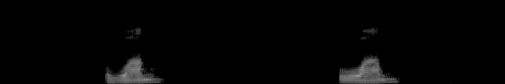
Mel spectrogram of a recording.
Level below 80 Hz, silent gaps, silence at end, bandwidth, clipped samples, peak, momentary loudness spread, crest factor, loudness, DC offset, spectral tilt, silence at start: -82 dBFS; 2.15-3.39 s; 1.05 s; 6.6 kHz; under 0.1%; -20 dBFS; 17 LU; 24 dB; -38 LUFS; under 0.1%; -7.5 dB/octave; 1.05 s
